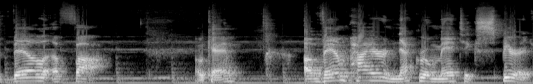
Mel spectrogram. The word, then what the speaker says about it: Valefor: of valve 4 so Balfour is pronounced as Bell of BA okay a vampire necromantic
